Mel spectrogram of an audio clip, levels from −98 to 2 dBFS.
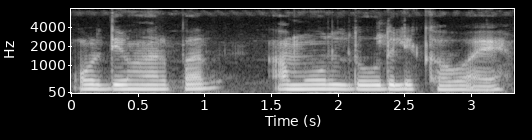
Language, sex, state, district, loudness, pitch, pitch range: Hindi, male, Uttar Pradesh, Shamli, -13 LUFS, 155 Hz, 145-155 Hz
